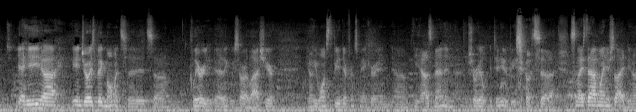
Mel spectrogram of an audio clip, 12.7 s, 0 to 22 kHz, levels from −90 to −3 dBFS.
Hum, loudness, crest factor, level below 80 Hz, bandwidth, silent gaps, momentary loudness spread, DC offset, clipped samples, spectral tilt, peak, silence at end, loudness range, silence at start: none; -28 LUFS; 18 dB; -36 dBFS; 12.5 kHz; none; 11 LU; under 0.1%; under 0.1%; -5 dB/octave; -10 dBFS; 0 s; 6 LU; 0 s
